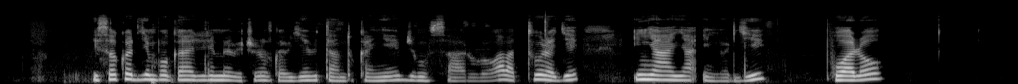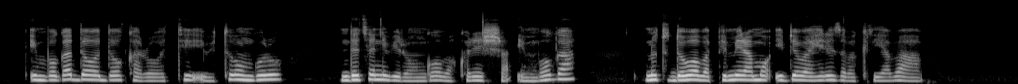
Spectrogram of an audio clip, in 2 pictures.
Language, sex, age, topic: Kinyarwanda, female, 18-24, finance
